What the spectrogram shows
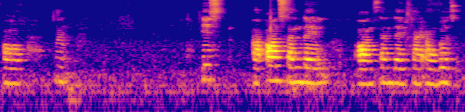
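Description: A teenage girl with a Vietnamese accent taking an English speaking test, halting and hesitant with restarts. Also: on the high side, little pitch movement, a bit bright, slight background noise. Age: teens. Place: small classroom office, indoors. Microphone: far camera. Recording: roomy, distant camera sound.

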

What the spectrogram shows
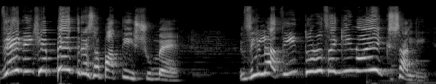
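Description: Young female gamer, sore-throated but animated, shrieking at her game over quiet music. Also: very high voice. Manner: excitable, exclaiming at the game. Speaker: gaming YouTuber. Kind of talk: gameplay commentary.

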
